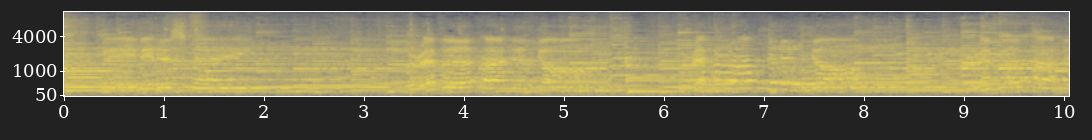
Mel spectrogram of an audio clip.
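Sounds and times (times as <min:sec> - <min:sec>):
acoustic guitar playing: 0:00.0 - 0:10.0
person singing folk-blues: 0:00.0 - 0:10.0.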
